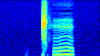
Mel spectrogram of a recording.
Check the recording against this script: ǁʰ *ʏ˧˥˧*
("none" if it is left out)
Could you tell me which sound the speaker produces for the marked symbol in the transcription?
ʏ˧˥˧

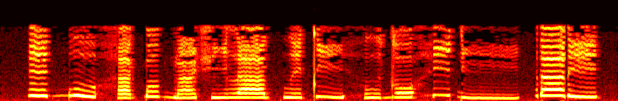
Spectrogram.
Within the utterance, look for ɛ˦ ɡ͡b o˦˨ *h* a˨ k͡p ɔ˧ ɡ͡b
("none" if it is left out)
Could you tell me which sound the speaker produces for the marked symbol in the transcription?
h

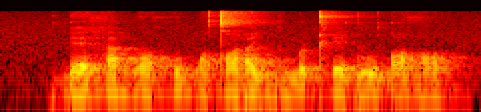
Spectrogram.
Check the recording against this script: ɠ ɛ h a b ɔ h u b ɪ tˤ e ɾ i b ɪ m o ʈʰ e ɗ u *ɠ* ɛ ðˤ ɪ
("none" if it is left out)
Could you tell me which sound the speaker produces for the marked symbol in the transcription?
ɗ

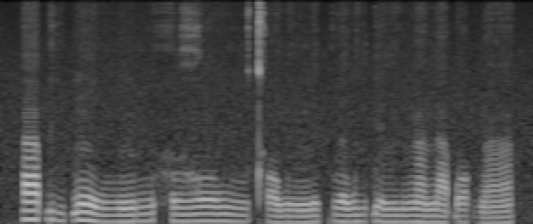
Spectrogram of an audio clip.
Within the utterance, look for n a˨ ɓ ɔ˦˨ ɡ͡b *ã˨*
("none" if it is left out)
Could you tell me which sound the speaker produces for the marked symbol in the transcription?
ã˨˦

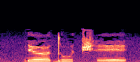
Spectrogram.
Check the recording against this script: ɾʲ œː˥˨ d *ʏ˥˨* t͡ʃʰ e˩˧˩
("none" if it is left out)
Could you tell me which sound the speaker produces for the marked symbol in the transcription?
u˥˨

